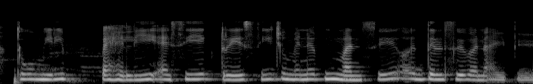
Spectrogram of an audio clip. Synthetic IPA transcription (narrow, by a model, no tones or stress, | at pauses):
t̪oːʋomeːɾipɛɦliɛːsieːk̚ʈɾeːst̪ʰid͡ʒoːmɛ̃ːneɐpnimɐnseɔːɾd̪ɪlsebɐna̰ːit̪ʰiː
